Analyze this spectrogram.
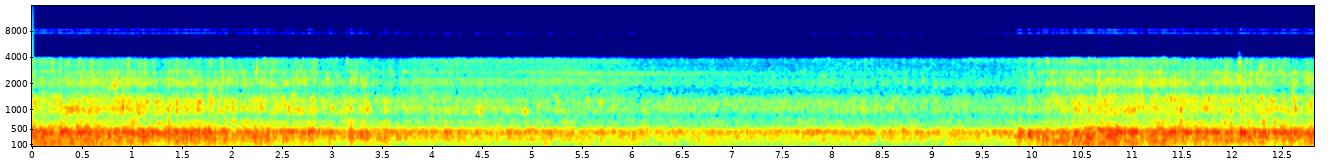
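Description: Scuba air bubbles gurgle and crackle underwater, swelling in loud bursts.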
